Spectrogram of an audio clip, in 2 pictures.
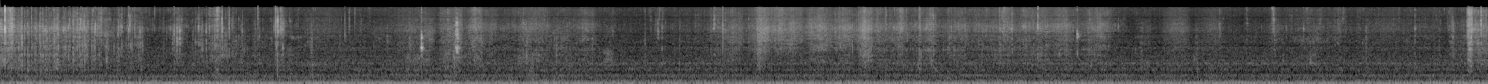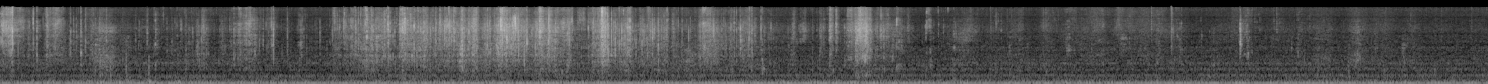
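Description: A person chewing a crispy fried chicken sandwich, with scattered small crunches and paper-wrapper crinkles that are busiest about two-thirds of the way through, over a steady low hum inside a car's cabin.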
